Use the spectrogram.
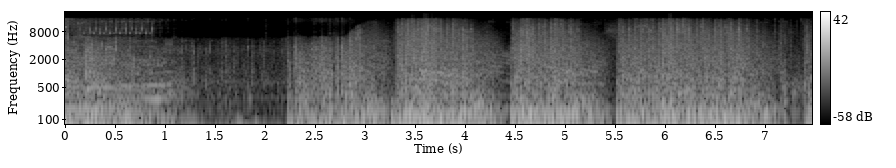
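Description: Gunfire from a 55-round magazine weapon in a RoboCop video game comes in loud, dense bursts. Three or four long sustained volleys are split by short gaps, with a lone mechanical click near the start.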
